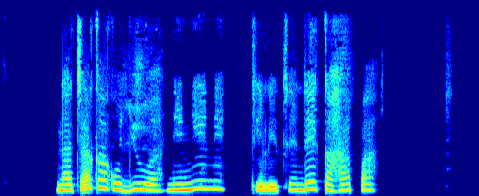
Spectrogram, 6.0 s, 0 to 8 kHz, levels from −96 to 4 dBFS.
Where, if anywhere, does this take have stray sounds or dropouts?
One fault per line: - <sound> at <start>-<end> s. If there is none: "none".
none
